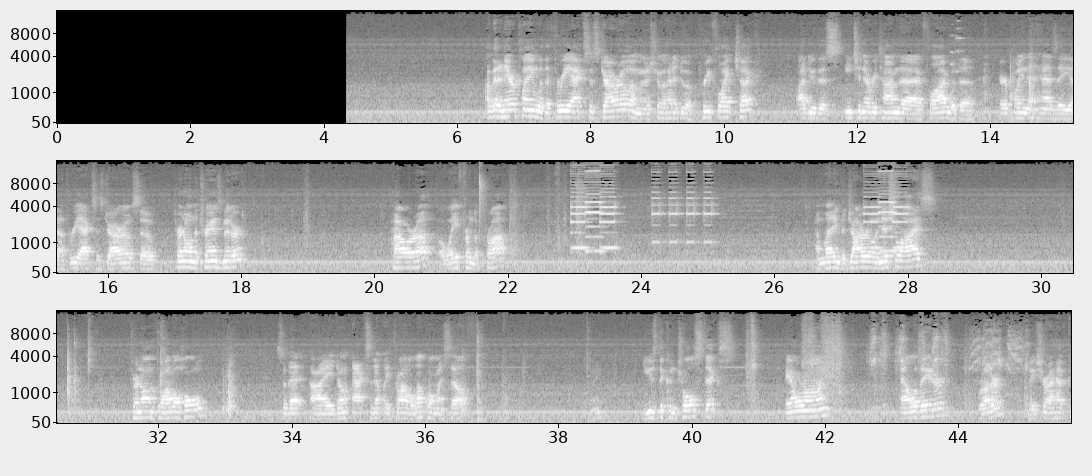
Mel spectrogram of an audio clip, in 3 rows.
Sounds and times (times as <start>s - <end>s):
Speech: 6.4s - 18.2s, 20.2s - 22.2s, 26.6s - 28.5s, 31.6s - 32.8s, 33.8s - 36.8s, 38.4s - 40.7s, 41.4s - 42.1s, 43.1s - 45.6s
Music: 23.0s - 23.8s, 27.4s - 28.0s.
